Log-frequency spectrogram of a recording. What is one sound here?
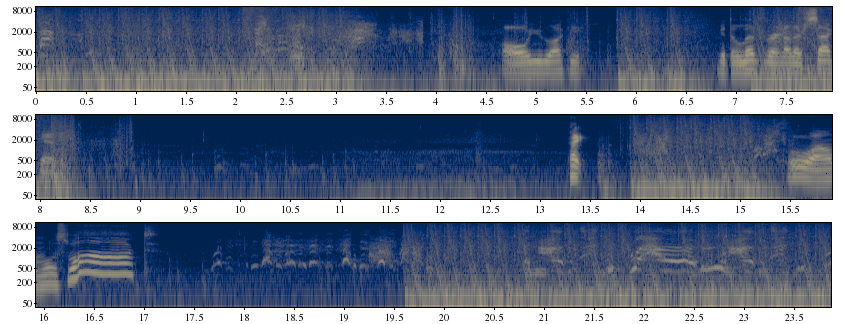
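An energy gun fires in rapid bursts.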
